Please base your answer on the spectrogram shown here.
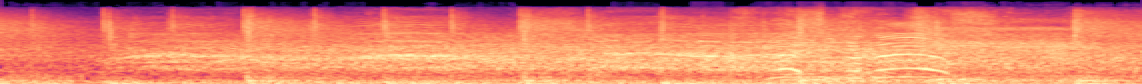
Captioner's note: upbeat music; audience cheers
